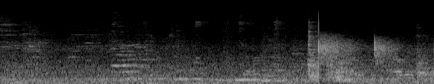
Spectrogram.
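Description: Low murmur of spectators' voices in a pool hall, with a sharp click about three seconds in and a second one about half a second later.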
